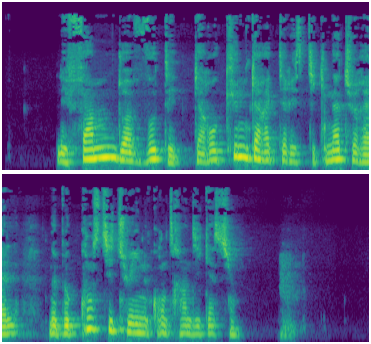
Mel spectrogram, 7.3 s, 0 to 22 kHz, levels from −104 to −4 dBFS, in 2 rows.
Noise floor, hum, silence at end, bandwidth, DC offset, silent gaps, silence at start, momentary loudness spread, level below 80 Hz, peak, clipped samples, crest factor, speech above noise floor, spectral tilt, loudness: -77 dBFS; none; 0.75 s; 17 kHz; under 0.1%; none; 0.55 s; 11 LU; -60 dBFS; -2 dBFS; under 0.1%; 18 dB; 58 dB; -5.5 dB/octave; -20 LUFS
